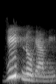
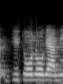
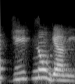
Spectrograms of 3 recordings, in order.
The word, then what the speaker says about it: जीटनोगैमी: Pollination की, वो है जीटनोगैमी। ठीक है, व्हाट जीटनोगैमी इज? अच्छा, इसके प्रोनाउंसिएशन में काफी लोगों को प्रॉब्लम होती है, जीनटोगैमी और जीटोनोगैमी, है ना। इसका करेक्ट प्रोनाउंसिएशन है जीटनोगैमी, जीटनोगैमी।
